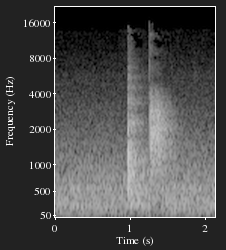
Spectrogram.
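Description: A cue strikes a billiard ball with a sharp tap.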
